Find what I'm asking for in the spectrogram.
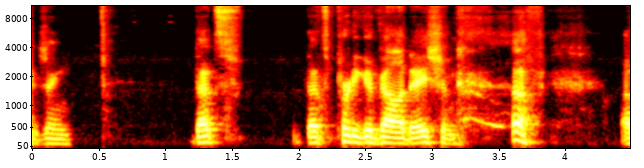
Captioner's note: chuckles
